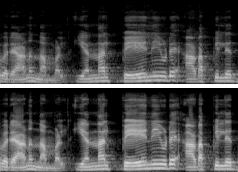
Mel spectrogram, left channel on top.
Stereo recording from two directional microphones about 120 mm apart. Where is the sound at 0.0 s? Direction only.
25° right (ahead or behind).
